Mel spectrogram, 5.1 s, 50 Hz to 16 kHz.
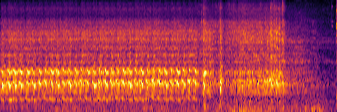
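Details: Alfa Romeo 90 after 22 years standing, new fuel pump just fitted: steady starter churn at nearly four turns a second, then a brief ragged catch that fades out; long crank, engine nearly fires but won't start.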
